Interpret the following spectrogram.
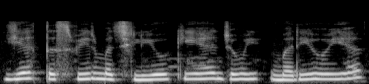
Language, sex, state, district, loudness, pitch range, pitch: Hindi, female, Jharkhand, Ranchi, -12 LUFS, 235-255 Hz, 245 Hz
